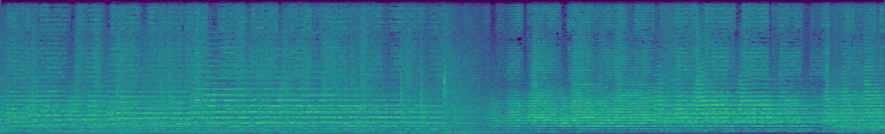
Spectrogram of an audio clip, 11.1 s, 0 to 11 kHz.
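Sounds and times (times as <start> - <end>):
wind band sustained chords: 0.0 - 11.0.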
